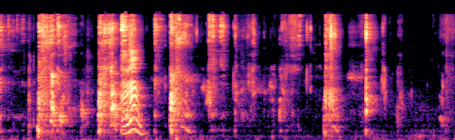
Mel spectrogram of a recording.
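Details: Young child with a cold and runny nose, fussy: coughs several times, partly wet, mixed with fussy crying sounds; cough with a cold.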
